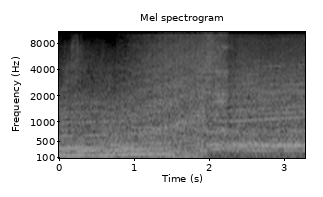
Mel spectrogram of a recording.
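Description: A race car drives the tight Long Beach street circuit, a loud, close engine drone that holds steady and rises slightly as it revs, with no talking over it.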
